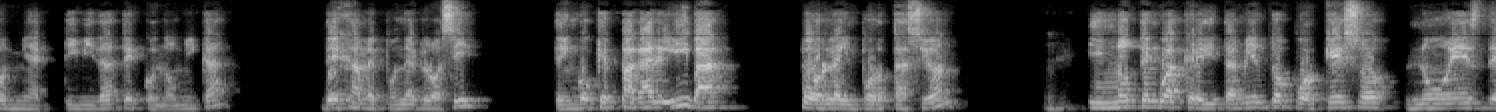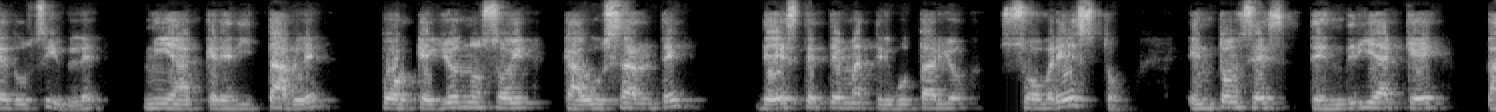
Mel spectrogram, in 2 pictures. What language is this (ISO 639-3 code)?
spa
